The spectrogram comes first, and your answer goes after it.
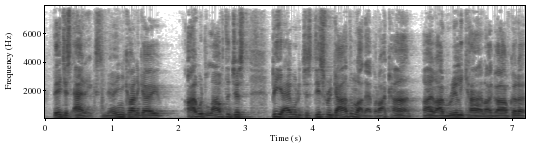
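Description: Speaking very fast, a man uses an Australian accent. His pitch is fairly high and his intonation fairly even. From Western Australia. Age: 30s. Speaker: theatre director. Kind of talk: interview. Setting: rehearsal studio. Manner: halting, many repetitions.

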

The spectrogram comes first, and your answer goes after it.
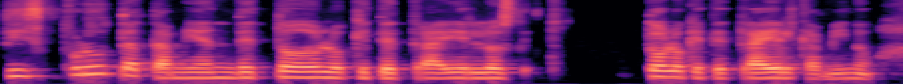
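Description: Speaking at a fairly slow pace with long, frequent pauses, a woman with a fairly low pitch comes through in a very clean recording with a silent background. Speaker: content creator and musician. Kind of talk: interview conversation.

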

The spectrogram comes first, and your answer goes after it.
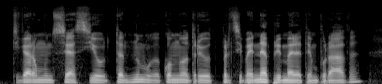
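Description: Heard in a very clean recording with a silent background, a man speaks with a European Portuguese accent in a dry, close sound with no echo. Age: 40s. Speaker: actor. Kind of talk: casual chat.

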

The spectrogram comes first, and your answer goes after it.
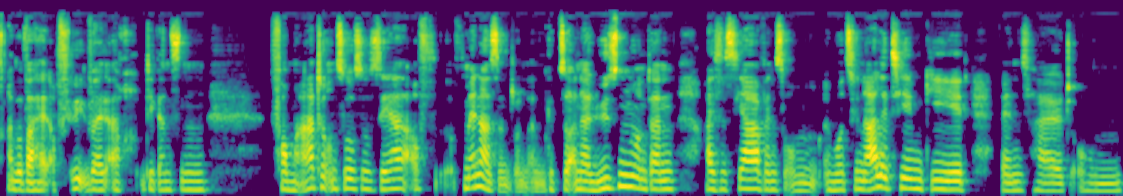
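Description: On a very clean recording with a silent background, a woman speaks with a fairly low pitch. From western Germany, Bergisches Land (Wermelskirchen). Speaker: journalist and TV presenter. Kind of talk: casual interview. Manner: hesitant, many fillers.

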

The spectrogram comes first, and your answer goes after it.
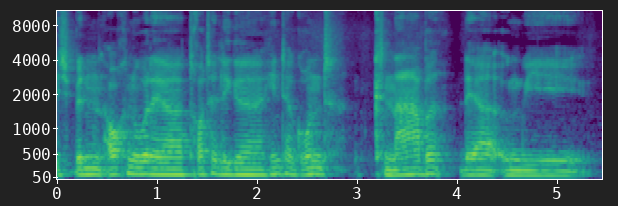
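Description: A man's fairly low voice with fairly even intonation, plus audible room echo. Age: 30s. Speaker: podcast co-host and band musician. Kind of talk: casual chat.

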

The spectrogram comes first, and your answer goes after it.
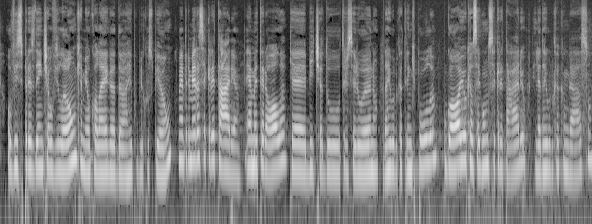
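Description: In a very clean recording with a silent background, a woman with a dark, mellow tone speaks with hardly any pauses, very even loudness and fairly even intonation. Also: medium pitch for a woman, fairly quick pace. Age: 20s. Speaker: student association president. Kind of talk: casual interview. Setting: in-person studio interview.

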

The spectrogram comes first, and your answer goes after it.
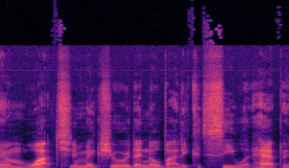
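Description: Speaking at a moderate pace with an American accent, this voice carries noticeable vocal fry. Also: man. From US South, Mississippi. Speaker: youth mentoring founder. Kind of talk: interview.

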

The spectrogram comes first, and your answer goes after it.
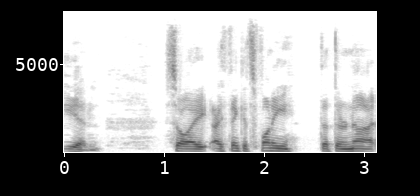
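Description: A man speaks at a moderate pace and medium pitch in an unremarkable speaking voice. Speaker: political commentator guest. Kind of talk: casual chat. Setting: video call. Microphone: Skype call audio.

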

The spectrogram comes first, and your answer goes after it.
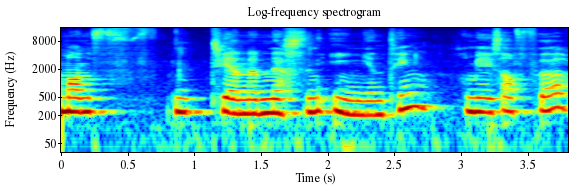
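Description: Speaking very slowly with a Spanish accent, a woman has a high pitch and a dark, mellow tone. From Spain. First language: Spanish (speaking Norwegian). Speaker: nurse, labour migrant. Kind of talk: interview.

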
